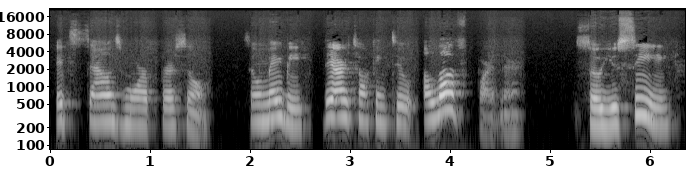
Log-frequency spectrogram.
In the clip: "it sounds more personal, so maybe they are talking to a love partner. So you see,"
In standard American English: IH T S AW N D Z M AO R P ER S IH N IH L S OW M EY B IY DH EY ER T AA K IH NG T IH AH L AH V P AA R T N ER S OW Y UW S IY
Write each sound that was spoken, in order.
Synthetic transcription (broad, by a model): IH T S AW N D Z M AO R P ER S N L S OW M EY B IY DH EY ER T AA K IH NG T IH AH L AH V P AA R T N ER S OW Y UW S IY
